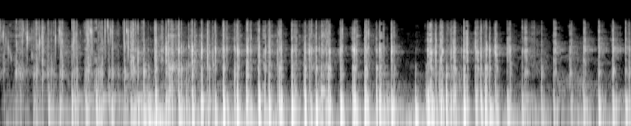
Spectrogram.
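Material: Cardboard.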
